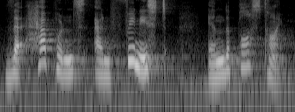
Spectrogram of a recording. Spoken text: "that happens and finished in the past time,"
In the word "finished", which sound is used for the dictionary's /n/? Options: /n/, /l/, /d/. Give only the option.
/n/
